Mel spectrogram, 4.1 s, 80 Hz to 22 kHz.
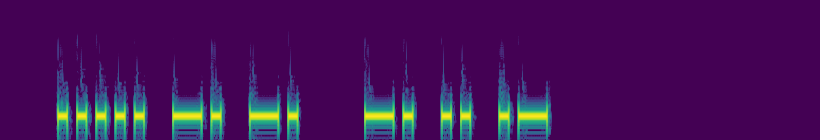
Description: Morse code, heard as a keyed tone, about 25 wpm, 700 Hz. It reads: 5NN NIA
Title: Ontario QSO Party Exchange 25wpm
